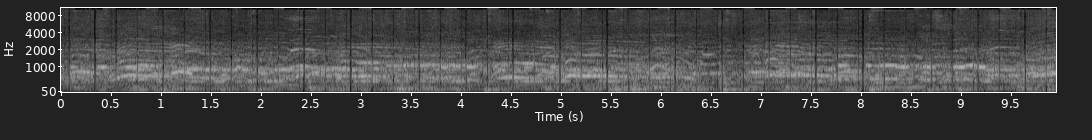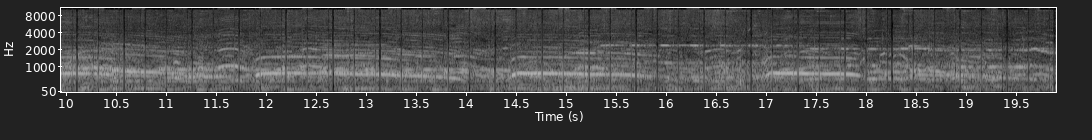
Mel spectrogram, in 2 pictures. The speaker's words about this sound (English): As he rode along, the crowd rejoiced and praised God, proclaiming Jesus as king.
